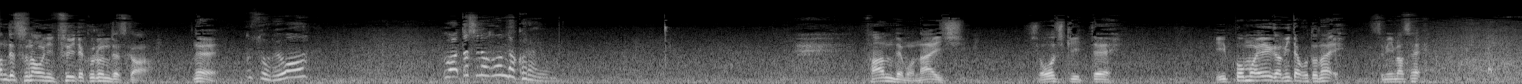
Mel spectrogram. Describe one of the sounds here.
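A young man speaks in a close, quiet conversation.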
